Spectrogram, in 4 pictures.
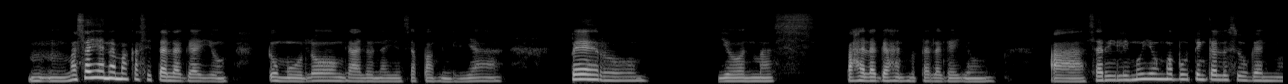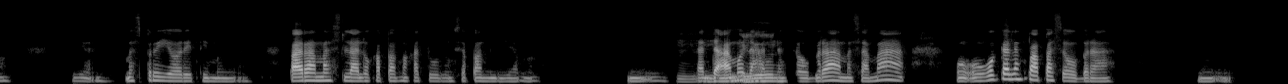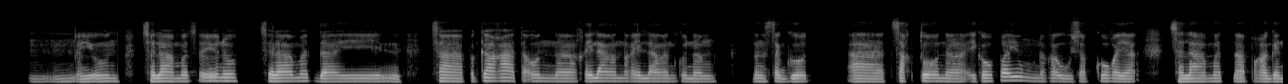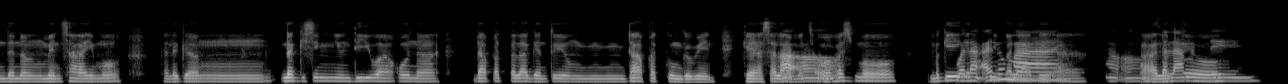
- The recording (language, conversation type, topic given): Filipino, advice, Paano ako magtatakda ng hangganan at maglalaan ng oras para sa sarili ko?
- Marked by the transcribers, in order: other background noise; tapping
